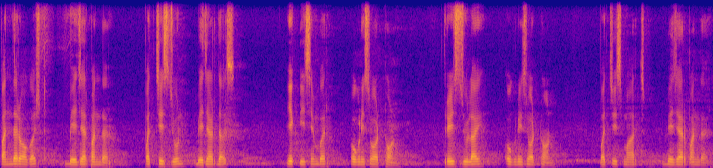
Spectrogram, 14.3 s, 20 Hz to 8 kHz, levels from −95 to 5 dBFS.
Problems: constant background noise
